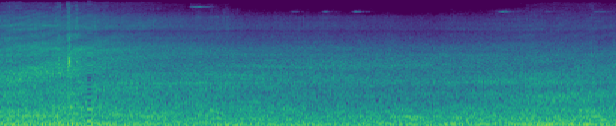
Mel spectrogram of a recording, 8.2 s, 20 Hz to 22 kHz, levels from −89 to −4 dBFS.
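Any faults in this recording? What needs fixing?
A corrupt frame was decoded from 1.17 to 1.24 s: bits inside the compressed stream were flipped, and the decoder played the damaged data instead of rejecting it. Misread gains and codes across roughly a couple of frames put energy at frequencies the original sounds never held, so the clip is broken by a short, fairly loud glitch lasting about 70 ms. Adding checksums or error detection on the transport, with frame concealment or repeat when a check fails, would stop damaged frames from reaching the output.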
